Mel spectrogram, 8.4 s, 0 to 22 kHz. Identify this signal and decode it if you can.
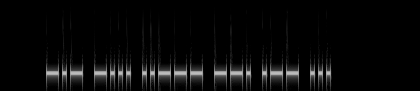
Morse code, heard as a keyed tone, about 15 wpm, 700 Hz. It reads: KB2GWS
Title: USA Call Signs - 6 Characters - Repeated 2x - 15wpm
